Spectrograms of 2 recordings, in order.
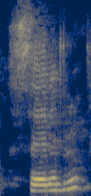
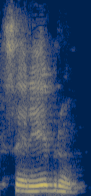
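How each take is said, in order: First: The stress falls where Portuguese places it. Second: The stress falls where Spanish places it.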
